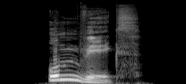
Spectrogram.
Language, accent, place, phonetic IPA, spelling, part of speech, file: German, Germany, Berlin, [ˈʊmveːks], Umwegs, noun, De-Umwegs.ogg
- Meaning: genitive singular of Umweg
